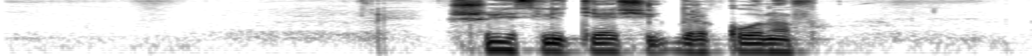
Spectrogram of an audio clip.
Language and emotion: Russian, neutral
